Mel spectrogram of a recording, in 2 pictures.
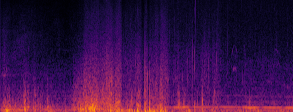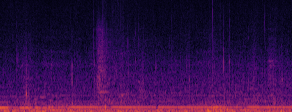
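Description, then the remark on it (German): After a few seconds of close rubbing and rustling, an implanted heart pump, fitted at the right apex of the heart, hums steadily and continuously in the chest, a low even electric drone like an electric shaver, with no heartbeat rhythm, picked up very close as if pressed against the chest. “Da hörst du keinen Herzschlag mehr, nur noch Summen.”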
